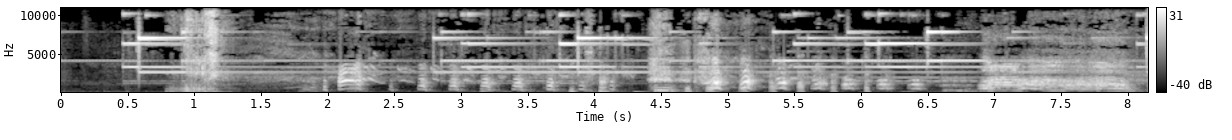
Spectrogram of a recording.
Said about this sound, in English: Tintinabulation. The sound of bells or chimes.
